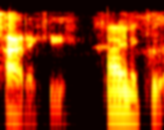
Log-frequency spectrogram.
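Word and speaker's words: Heinicke: thing because i i actually had the right pronunciation for once you know how terrible i am that's the astonishment it's it's heineken okay but somebody brought this up i think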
